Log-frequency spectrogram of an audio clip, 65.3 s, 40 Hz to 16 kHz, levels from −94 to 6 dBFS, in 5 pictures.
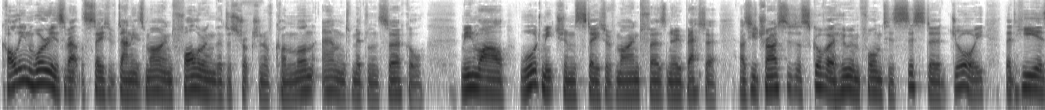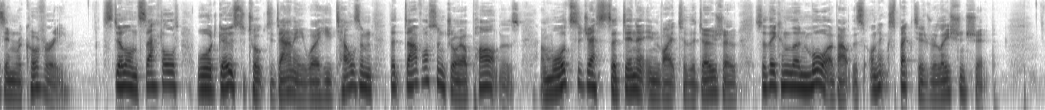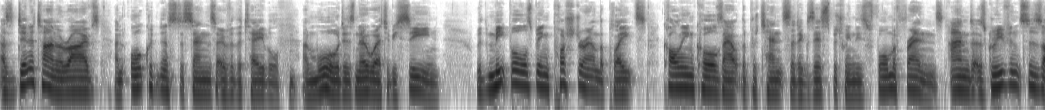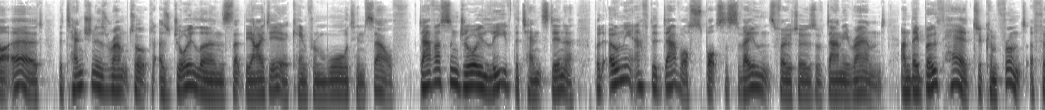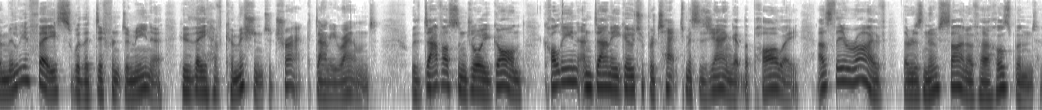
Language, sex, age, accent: English, male, 30-49, British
